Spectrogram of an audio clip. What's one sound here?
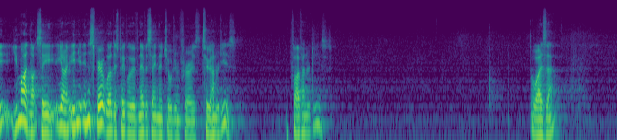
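A man speaks calmly through a headset microphone, with pauses.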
